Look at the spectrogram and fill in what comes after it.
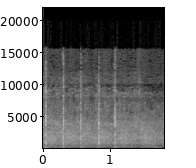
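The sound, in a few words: applause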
